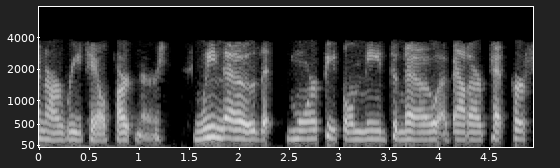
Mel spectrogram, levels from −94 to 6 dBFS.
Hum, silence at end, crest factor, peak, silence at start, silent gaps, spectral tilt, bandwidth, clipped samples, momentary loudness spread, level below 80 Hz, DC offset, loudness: none; 0.05 s; 16 dB; -4 dBFS; 0 s; 1.36-1.42 s; -11.5 dB/octave; 3.8 kHz; under 0.1%; 8 LU; -56 dBFS; under 0.1%; -19 LUFS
